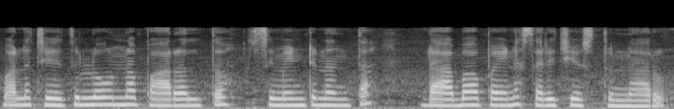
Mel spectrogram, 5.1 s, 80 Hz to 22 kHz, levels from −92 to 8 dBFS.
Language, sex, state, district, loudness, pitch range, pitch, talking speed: Telugu, female, Telangana, Mahabubabad, -12 LUFS, 205-240 Hz, 230 Hz, 120 wpm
